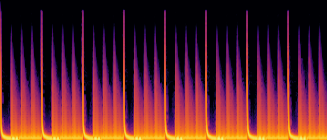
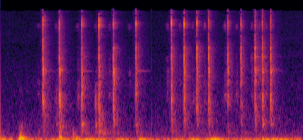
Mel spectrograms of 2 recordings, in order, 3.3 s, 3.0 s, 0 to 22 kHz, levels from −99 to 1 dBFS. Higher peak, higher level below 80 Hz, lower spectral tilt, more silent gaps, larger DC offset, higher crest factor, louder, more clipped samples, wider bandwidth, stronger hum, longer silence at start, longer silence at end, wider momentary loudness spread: about the same, -2 dBFS vs -2 dBFS; first, -12 dBFS vs -34 dBFS; first, -8.5 dB/octave vs -1.5 dB/octave; neither; first, 0.3% vs under 0.1%; second, 10 dB vs 28 dB; first, -14 LUFS vs -31 LUFS; neither; second, 7.2 kHz vs 17 kHz; neither; about the same, 0 s vs 0 s; about the same, 0 s vs 0 s; second, 0 LU vs 6 LU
